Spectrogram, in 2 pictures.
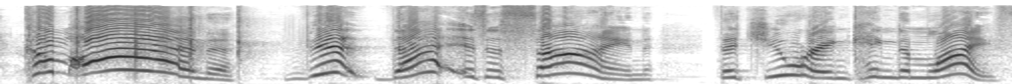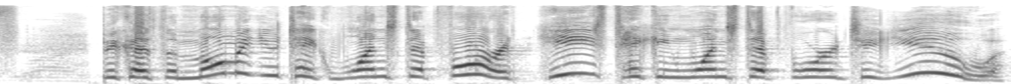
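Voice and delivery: loud, high, rising preacher's call; preaching at full force. Acted. Pastor fires up the church about kingdom blessings, preaching at full force. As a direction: lift the congregation up with each line.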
